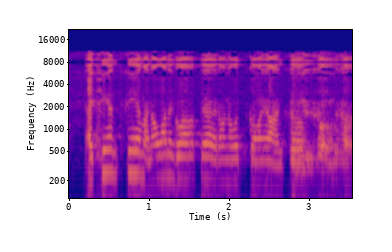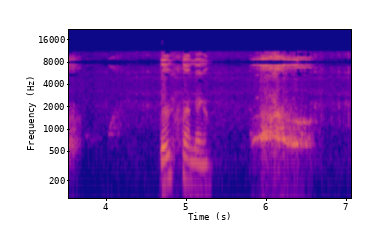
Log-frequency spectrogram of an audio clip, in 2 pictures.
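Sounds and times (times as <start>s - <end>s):
speech: 0.2s - 3.7s, 4.7s - 5.4s
distant human voice screaming for help: 5.8s - 6.7s.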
